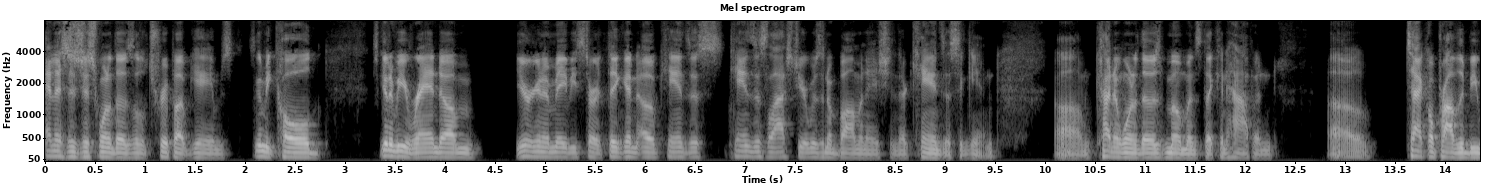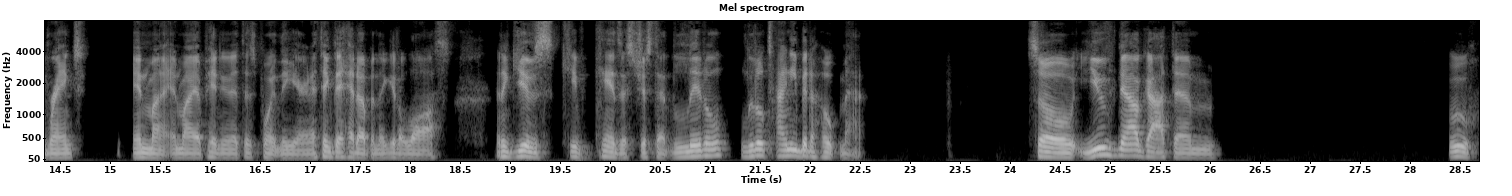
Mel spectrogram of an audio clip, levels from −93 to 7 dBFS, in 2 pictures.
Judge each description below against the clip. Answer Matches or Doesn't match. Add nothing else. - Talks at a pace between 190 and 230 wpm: Matches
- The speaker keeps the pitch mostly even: Doesn't match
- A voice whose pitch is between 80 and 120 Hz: Matches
